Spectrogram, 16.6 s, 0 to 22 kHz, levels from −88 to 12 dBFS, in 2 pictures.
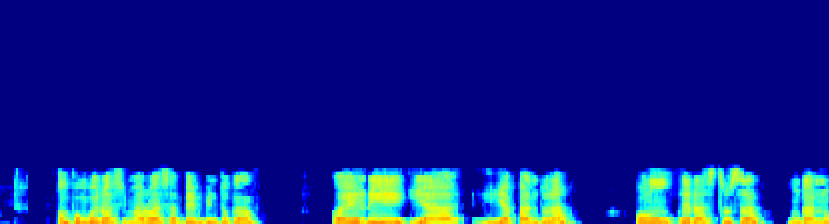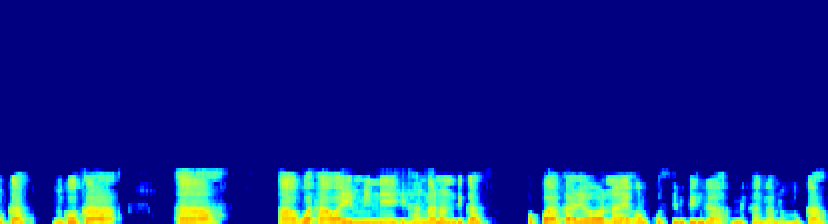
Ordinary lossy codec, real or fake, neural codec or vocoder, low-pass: MP3, 32 kbps; real; none; 5.4 kHz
